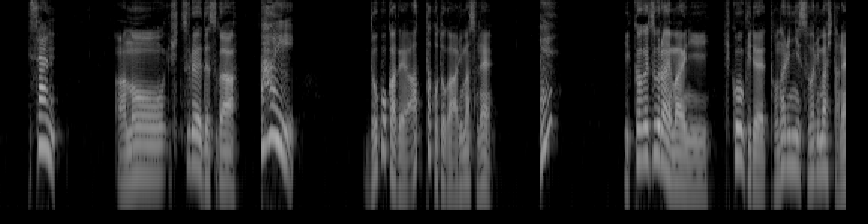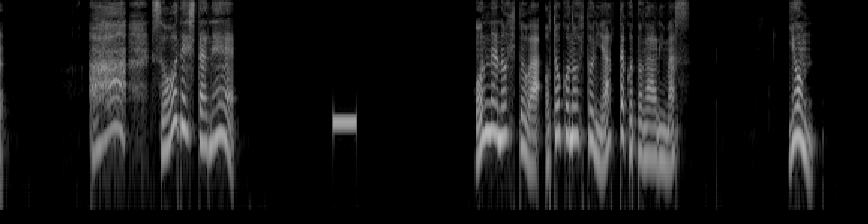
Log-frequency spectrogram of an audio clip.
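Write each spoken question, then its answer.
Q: 女の人は男の人に会ったことがあります。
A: 正しい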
